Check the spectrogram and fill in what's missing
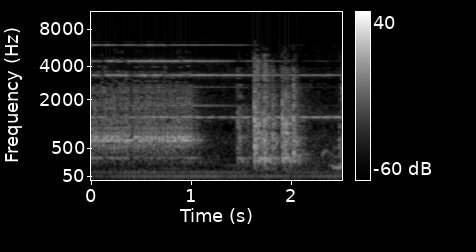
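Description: A telephone rings in a quiet room, two short bursts of bell-like ringing after a lower hum fades, fairly close and clear with no talking.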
